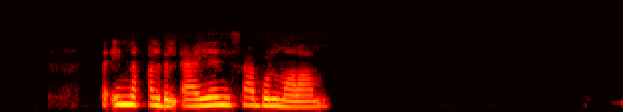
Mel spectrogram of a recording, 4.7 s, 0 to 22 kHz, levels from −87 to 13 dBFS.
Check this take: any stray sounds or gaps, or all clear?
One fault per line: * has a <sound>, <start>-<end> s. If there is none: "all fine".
all fine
